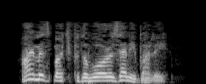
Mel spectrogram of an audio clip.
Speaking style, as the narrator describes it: said sharply

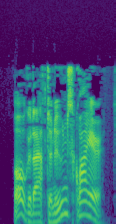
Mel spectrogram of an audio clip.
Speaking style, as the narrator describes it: said Sergeant Colon brightly

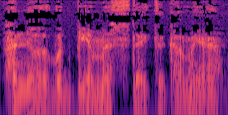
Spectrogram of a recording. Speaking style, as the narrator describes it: he mumbled

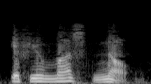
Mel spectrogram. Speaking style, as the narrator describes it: he said, a trifle testily

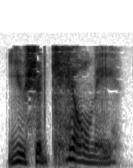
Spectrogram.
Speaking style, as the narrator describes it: Firi Dunra growls

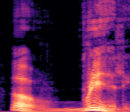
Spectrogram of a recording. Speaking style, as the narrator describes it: she spluttered, going rather red

